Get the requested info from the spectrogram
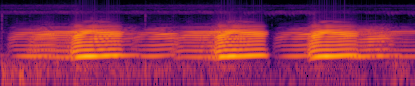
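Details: In the rain near Thai rice paddies, banded bullfrogs and frogs give three drawn-out, lowing nasal calls, each swelling for nearly a second and rising slightly in pitch, spaced about a second apart.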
